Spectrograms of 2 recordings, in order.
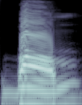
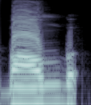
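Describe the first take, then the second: First: The final b sound is silent. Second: The final b sound is pronounced. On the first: The speaker calls it right. "बी को pronounce नहीं करना होता है" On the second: The speaker calls it wrong. "बॉम्ब, कॉम्ब जैसे शब्द न पढ़ें"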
